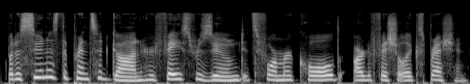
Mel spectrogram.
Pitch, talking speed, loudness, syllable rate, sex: 215 Hz, 205 wpm, -16 LUFS, 5.6 syllables/s, female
